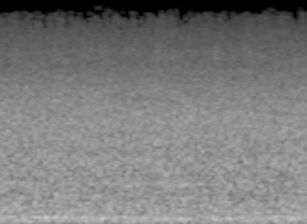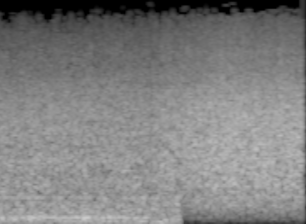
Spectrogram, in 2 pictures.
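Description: Spirit of Queensland train set running out of the station, a steady low hum under the hiss of rain. About five seconds in the hum cuts off abruptly, leaving only the steady hiss of rain.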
